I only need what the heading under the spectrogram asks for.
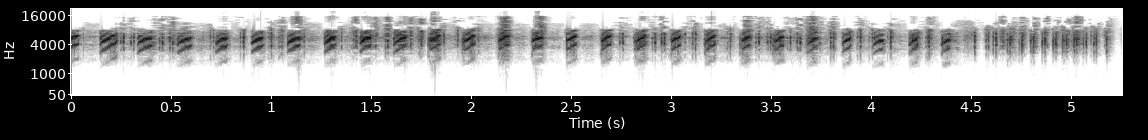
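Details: Swiftlet mating-chase lure call: a fast steady stream of high, buzzy chirps, nearly three per second, merging into a continuous twitter toward the end, with a clean background.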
